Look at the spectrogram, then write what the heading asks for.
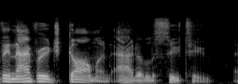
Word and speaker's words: Lesotho: It's e o th h o is yeah it as I say at the beginning it sounds like it's pronounced lassoto but it's pronounced lutu and apparently by looking I'm just trying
